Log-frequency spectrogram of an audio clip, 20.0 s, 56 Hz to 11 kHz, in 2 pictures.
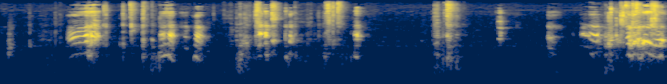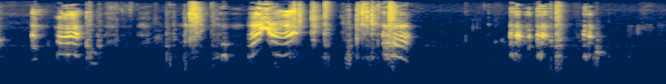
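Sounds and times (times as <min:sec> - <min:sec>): baby laughing: 0:08.8 - 0:10.1.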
